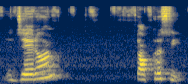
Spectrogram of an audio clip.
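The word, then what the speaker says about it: gerontocracy: next word आहे तर next word मी तुम्हाला प्रोनन्सशन सांगते कस करायचं नेक्स्ट वर्ड आहे जेरन टॉकसी ओके जेरॉन टॉकसी ही याची प्रोनन्सिएशन आहे आणि ऑप्शन डी जो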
